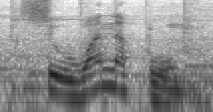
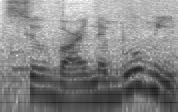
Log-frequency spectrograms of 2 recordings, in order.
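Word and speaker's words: Suvarnabhumi: just yes by the way guys the correct pronunciation of this airport name is suap not suara boomi or the name itself that we read but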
